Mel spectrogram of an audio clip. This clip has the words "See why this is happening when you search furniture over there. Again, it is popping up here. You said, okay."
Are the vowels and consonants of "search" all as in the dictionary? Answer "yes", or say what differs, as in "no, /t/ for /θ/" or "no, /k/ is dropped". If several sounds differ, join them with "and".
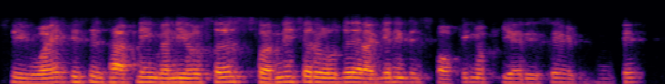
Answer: no, /s/ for /tʃ/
